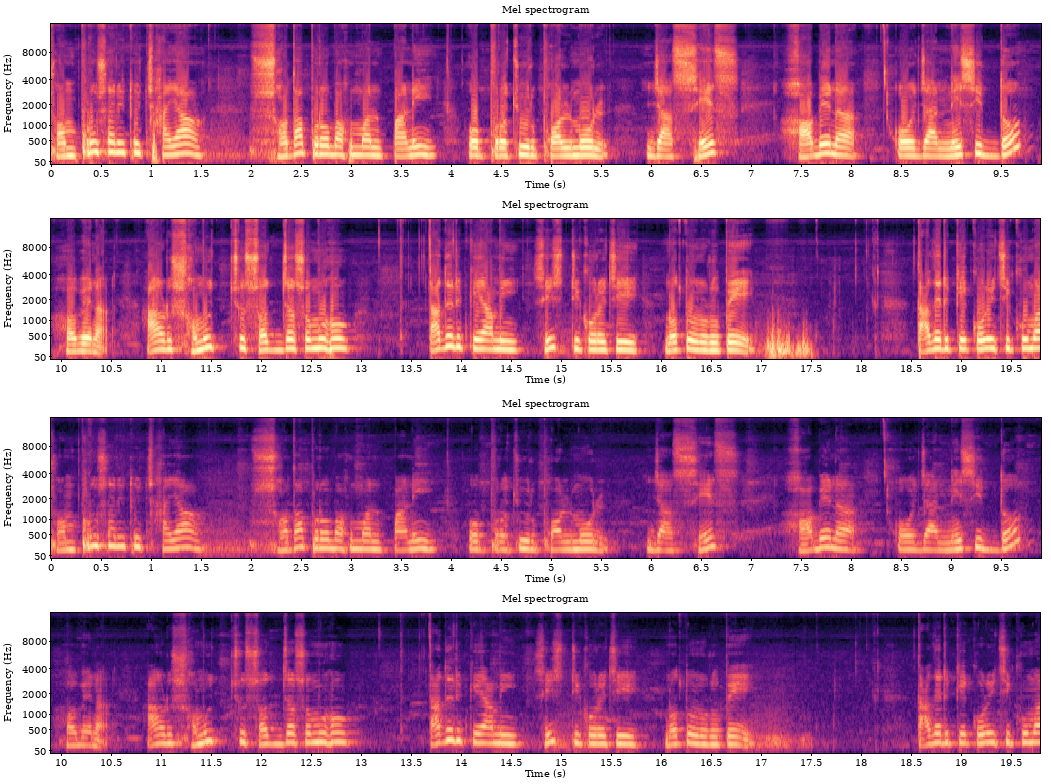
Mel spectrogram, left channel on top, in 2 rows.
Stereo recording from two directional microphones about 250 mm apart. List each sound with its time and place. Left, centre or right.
0.1 s speech: left
18.1 s speech: left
